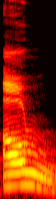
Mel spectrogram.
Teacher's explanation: তারপরে হামজা র জবর আর, এখানে রটা মোটো হবে, আলিফের জবর দিয়ে রকে ধরতে হবে। আর র হা জবর রহ, দেখুন এখানে রাহ বলবেন না, বলতে হবে রহ রহ, এরকম বাতাস বের করবেন, চিকন বাতাস।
